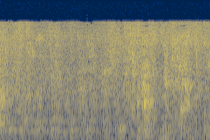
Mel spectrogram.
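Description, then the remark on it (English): Filtered, drinkable water runs steadily from a tap, a continuous splashing hiss that holds at an even level throughout, with no voices over it. “And if you open like that, the water come out, it's clean, you can drink it directly, so.”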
